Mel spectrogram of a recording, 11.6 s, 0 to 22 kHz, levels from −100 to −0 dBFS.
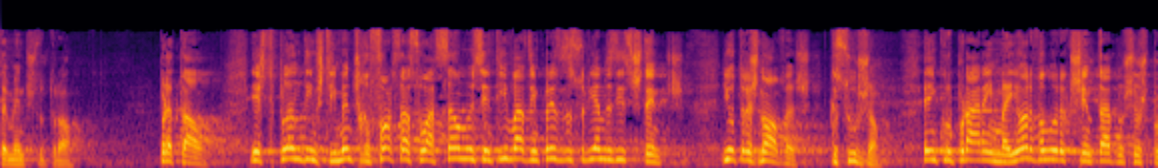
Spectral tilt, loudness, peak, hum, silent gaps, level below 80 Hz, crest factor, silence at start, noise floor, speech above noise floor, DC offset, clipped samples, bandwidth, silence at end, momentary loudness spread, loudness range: -4.5 dB/octave; -18 LUFS; -2 dBFS; none; none; -60 dBFS; 16 dB; 0 s; -52 dBFS; 34 dB; under 0.1%; under 0.1%; 11 kHz; 0 s; 11 LU; 2 LU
